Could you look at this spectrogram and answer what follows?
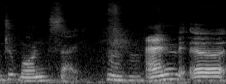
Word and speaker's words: Bonsai: changed the name to Bonsai and uh it is pronounced as a Sai and not a Zai many people make the mistake of saying Bonsai yeah it is not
